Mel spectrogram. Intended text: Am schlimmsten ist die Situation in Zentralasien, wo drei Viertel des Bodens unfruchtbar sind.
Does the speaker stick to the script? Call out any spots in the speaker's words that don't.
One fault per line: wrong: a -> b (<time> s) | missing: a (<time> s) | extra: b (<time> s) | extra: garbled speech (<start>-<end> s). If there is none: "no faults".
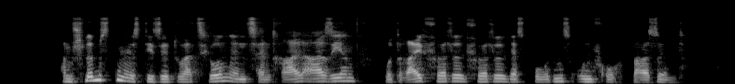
extra: Viertel (4.6 s)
